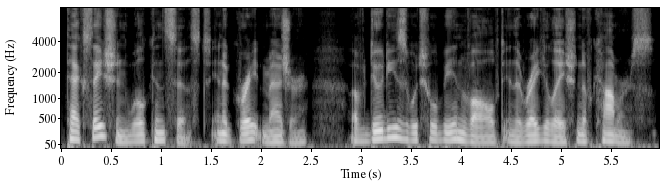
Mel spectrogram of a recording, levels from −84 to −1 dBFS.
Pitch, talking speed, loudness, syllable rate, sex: 100 Hz, 180 wpm, -23 LUFS, 5.7 syllables/s, male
